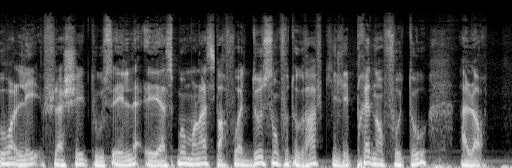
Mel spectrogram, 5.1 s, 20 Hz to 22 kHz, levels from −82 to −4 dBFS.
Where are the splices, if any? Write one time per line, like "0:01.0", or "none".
0:02.1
